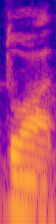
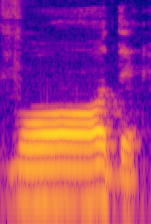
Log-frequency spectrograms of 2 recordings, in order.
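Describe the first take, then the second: First: The letter is said with a d-like sound. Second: The letter is said with the emphatic Arabic sound. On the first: The speaker calls it wrong. "बिल्कुल द्वाद पढ़ा जाता है दाल की बेस पे" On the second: The speaker calls it right. "जिस तरह अरब पढ़ते हैं"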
